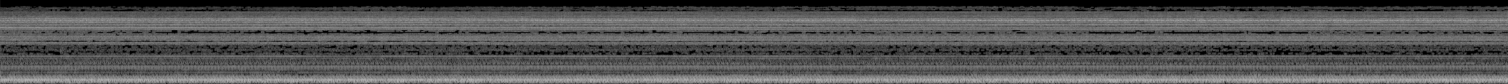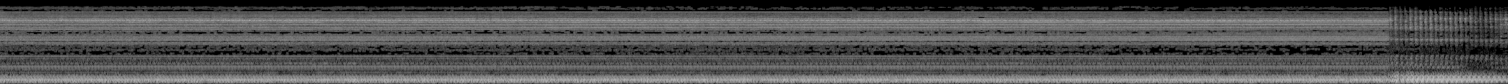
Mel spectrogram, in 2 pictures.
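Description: CR318 PRO common rail injector test bench running a test: its electric pump drive and high-pressure pump hold the injector at 100 MPa, making a steady hum with many whining tones. Near the end the pitch shifts and the sound dies away as the bench stops the test.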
